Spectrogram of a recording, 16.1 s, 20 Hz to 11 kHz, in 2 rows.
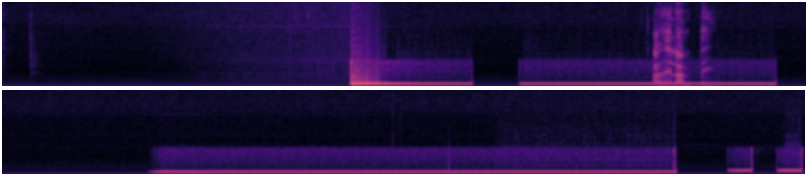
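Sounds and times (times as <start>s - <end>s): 
telephone dial tone on an open line: 3.5s - 7.8s, 9.6s - 14.8s
speech: 6.7s - 7.2s.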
